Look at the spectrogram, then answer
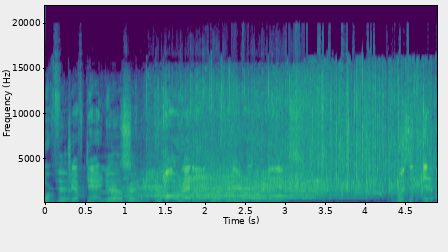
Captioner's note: applause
